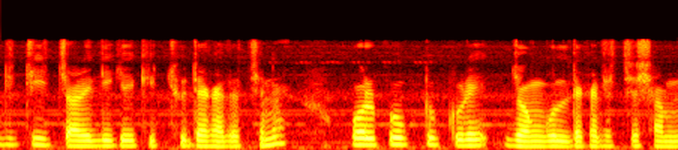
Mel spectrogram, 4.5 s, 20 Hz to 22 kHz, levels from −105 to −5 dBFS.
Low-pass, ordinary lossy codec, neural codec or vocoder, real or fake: 7.2 kHz; none; none; real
